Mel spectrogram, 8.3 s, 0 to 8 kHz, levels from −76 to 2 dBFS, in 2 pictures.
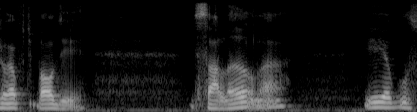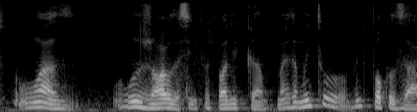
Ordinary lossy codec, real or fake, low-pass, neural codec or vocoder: none; real; 7.2 kHz; none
